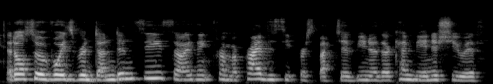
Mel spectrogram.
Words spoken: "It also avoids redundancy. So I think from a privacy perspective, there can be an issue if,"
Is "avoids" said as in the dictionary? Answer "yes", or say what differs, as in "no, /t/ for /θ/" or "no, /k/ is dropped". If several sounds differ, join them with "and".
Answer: yes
